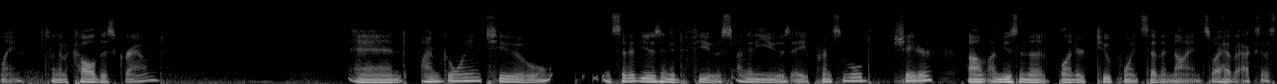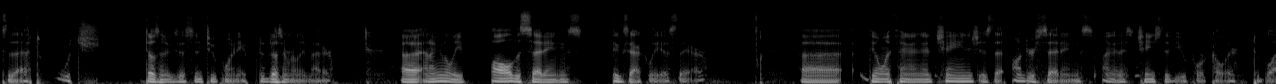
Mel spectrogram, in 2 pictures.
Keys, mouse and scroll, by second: 1.1 click, 2.1-3.2 typing, 3.2 Return, 6.1 click, 7.2 click, 9.5 click, 20.4-21.0 scroll down 1, 21.0 scroll down 1, 21.7 scroll up 1, 21.9-22.4 scroll down 1, 22.4 scroll down 1, 23.1 click, 23.5-24.1 scroll down 1, 24.1 scroll down 1, 24.5 click, 25.2 click.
